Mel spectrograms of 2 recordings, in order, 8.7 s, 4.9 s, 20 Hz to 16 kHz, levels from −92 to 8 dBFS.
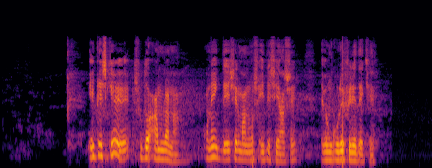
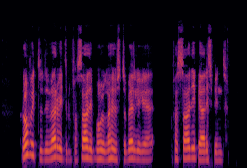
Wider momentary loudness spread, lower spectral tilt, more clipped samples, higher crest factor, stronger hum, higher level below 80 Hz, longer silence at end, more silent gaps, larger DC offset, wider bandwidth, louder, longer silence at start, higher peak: first, 17 LU vs 11 LU; first, -5.5 dB/octave vs -4 dB/octave; neither; about the same, 18 dB vs 20 dB; neither; first, -56 dBFS vs -78 dBFS; first, 1.15 s vs 0.4 s; neither; neither; second, 8 kHz vs 10 kHz; first, -19 LUFS vs -30 LUFS; first, 1.35 s vs 0.45 s; first, -2 dBFS vs -12 dBFS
